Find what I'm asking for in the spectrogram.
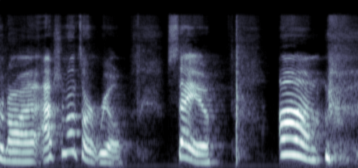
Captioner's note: laughs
